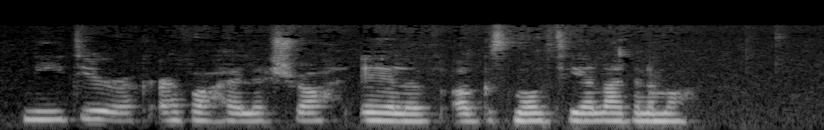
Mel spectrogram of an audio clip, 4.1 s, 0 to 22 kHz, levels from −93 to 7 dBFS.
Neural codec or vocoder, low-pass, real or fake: none; 10.8 kHz; real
